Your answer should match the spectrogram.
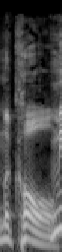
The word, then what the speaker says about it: Mecole: And I'm not saying I may butcher his first name. McCall Hartman? Right? – Mecole Hartman.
